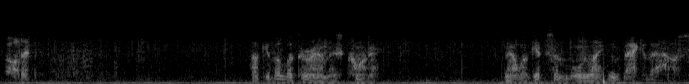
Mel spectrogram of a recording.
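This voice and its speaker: An actor playing a tough, commanding captain in an old-time radio mystery serial, giving brisk orders. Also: male voice, a bass voice, monotone, muffled recording. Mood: hushed, tense. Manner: brisk, bossy, clipped orders. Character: tough, commanding captain investigating eerie graveyard happenings. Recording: noisy, band-limited old radio recording.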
